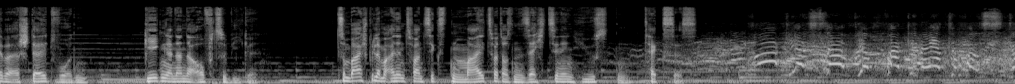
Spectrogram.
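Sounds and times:
speech: 0.0s - 2.7s, 3.4s - 7.2s
two crowds of protesters shouting: 7.0s - 10.1s.

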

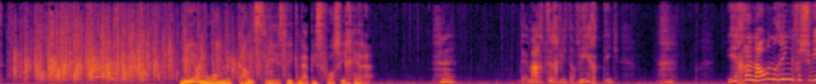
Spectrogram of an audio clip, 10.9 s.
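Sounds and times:
people clapping: 0.0s - 4.1s
speech: 2.4s - 5.1s, 5.8s - 6.2s, 6.9s - 9.1s, 9.7s - 10.8s.

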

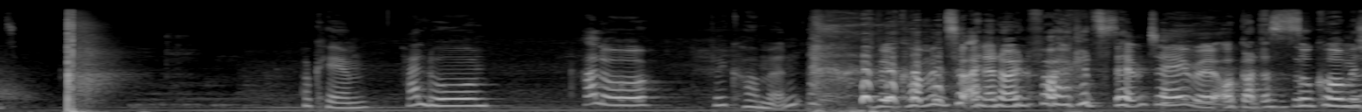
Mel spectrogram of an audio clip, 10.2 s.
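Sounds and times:
single hand clap: 0.5s - 1.0s
speech: 2.3s - 3.8s, 4.4s - 10.2s
laughter: 6.1s - 9.1s.

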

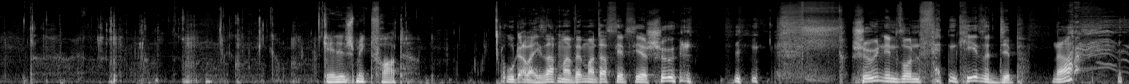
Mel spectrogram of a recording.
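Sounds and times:
chewing a crunchy cracker with a bland pear taste: 0.0s - 5.1s
speech: 3.3s - 4.2s, 5.0s - 7.9s, 8.6s - 11.2s.

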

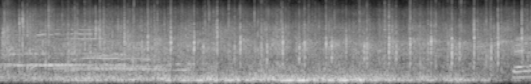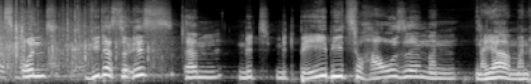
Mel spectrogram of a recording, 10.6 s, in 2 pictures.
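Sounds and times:
applause: 0.0s - 7.2s
speech: 5.4s - 10.6s.

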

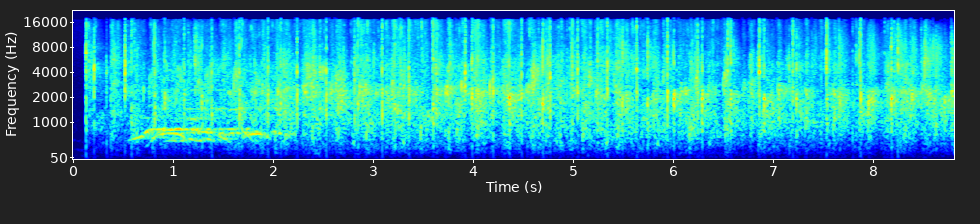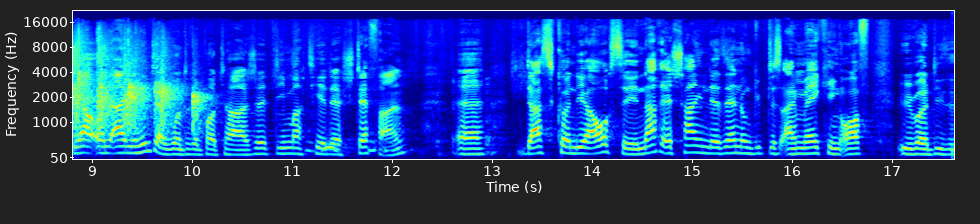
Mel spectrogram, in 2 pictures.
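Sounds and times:
audience clapping: 0.0s - 10.3s
speech: 8.9s - 17.6s.

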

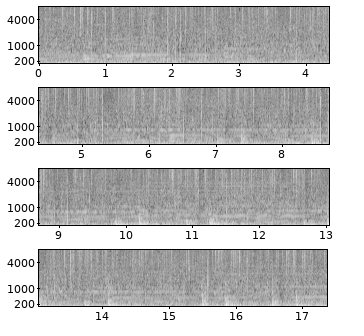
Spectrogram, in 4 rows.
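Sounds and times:
Isar river water rushing: 0.0s - 17.3s
campfire crackling beside the Isar river: 0.0s - 17.3s
splitting wood snapping: 0.0s - 17.3s.

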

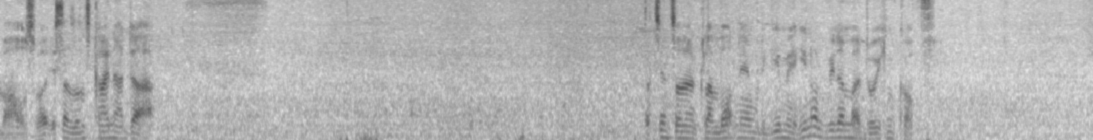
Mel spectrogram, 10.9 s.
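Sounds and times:
speech: 0.0s - 1.9s, 6.5s - 9.4s
low wind rumble: 0.0s - 10.9s
waves washing onto a beach: 0.0s - 10.9s.

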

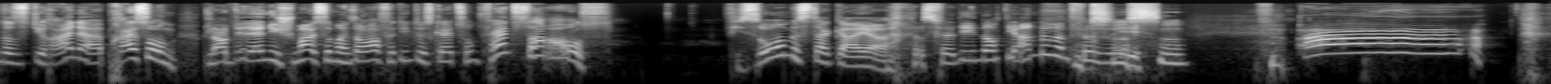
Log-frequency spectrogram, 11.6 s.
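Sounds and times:
speech: 0.0s - 4.6s, 5.4s - 10.4s, 11.0s - 11.6s
man screaming as he falls: 9.7s - 11.3s.

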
